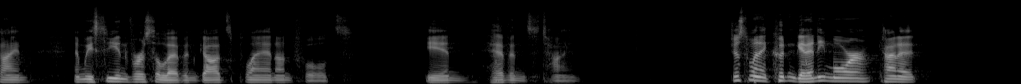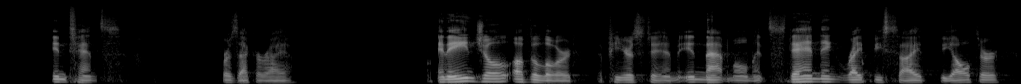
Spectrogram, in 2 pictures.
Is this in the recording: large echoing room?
yes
